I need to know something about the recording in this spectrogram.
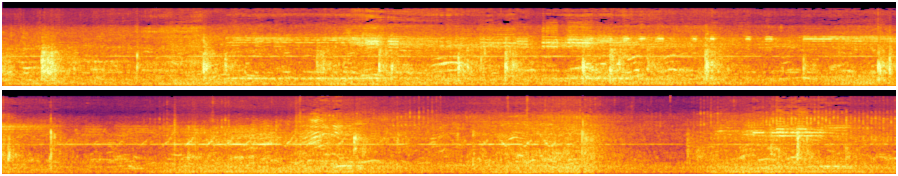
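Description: Traffic hums along a busy street below.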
